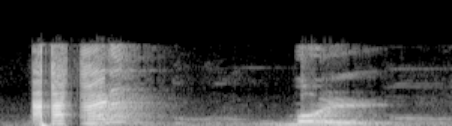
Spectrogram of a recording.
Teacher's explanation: El acento lo tiene aquí en la penúltima.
